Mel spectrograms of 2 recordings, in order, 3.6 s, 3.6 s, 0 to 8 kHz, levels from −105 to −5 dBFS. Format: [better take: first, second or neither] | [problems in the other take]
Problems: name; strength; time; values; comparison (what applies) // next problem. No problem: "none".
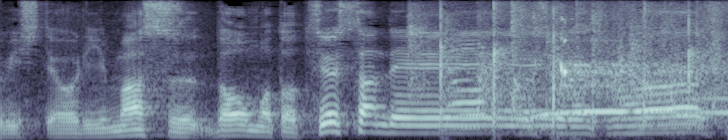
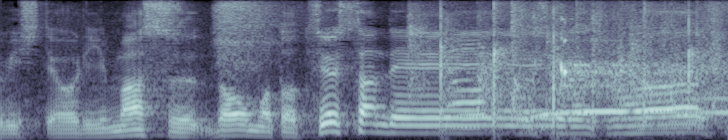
first | background sound (Hiss); 16 dB below the speech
